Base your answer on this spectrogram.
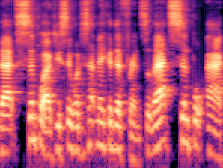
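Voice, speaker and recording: A man speaks loudly on a very clean recording with a silent background. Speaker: ministry executive, live show host. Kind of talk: casual live-stream talk with encouragement. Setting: live stream broadcast. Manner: halting, many fillers.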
